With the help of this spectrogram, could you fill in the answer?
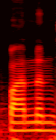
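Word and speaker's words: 받는: Terus di sini ada panen saram. Panen ya. Bacanya diketnya menjadi nien.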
